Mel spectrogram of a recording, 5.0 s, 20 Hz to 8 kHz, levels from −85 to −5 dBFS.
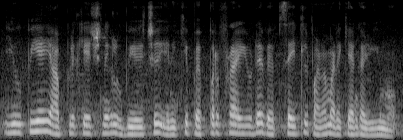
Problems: background sounds at intervals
